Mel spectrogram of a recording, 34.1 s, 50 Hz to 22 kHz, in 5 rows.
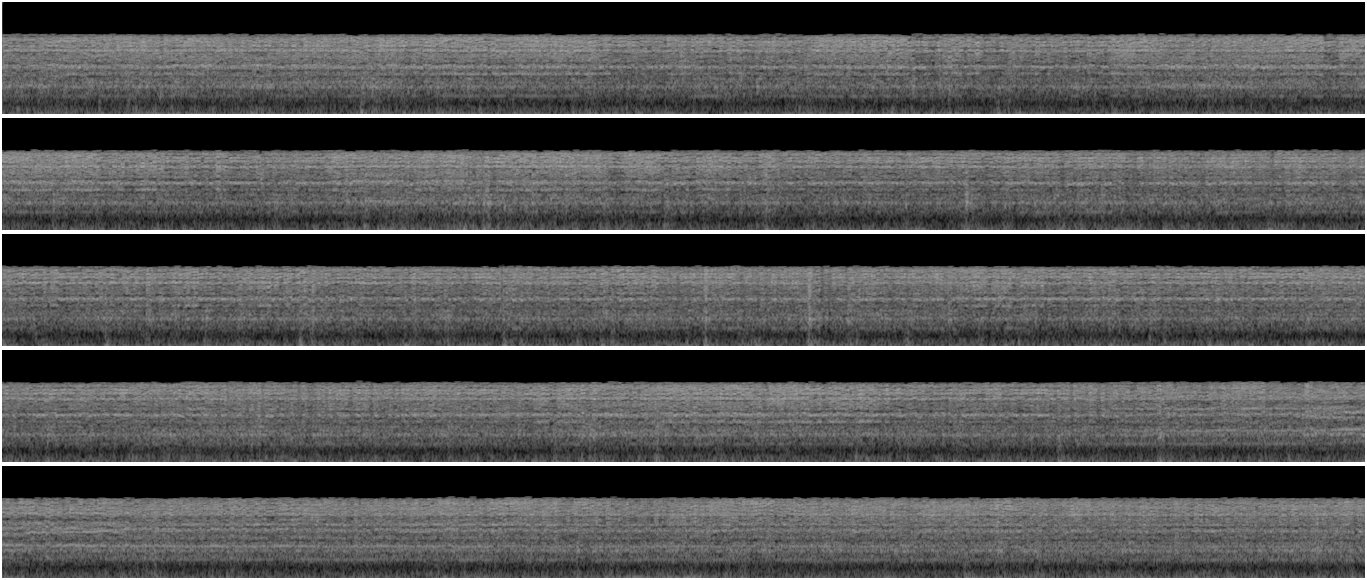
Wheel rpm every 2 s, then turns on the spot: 170, 160, 160, 160, 160, 170, 170, 170, 160, 160, 170, 160, 160, 160, 170, 170, 160.
none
